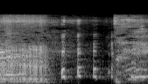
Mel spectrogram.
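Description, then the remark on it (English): Someone blows wet, sputtering raspberries with their mouth to imitate farts: a long buzzing blast, then a few short pulsing bursts, loud. “Do you guys want to hear my poopy butthole fart noises?”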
